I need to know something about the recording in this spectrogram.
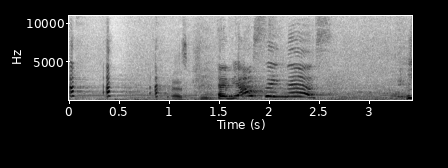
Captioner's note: laughing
